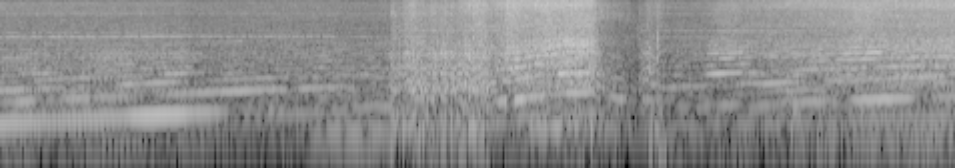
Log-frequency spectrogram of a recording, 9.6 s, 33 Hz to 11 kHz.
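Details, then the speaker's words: Freshly reinstalled big-turbo RB25 NEO on its first drive, about 18-19 psi boost: strong pulls with pitch climbing cleanly through the gears, no knocks or rattles, good oil pressure; the transmission has since turned out damaged. Normal engine under boost. "all right good news is the motor is healthy making good oil pressure sounds good nothing sounds out of place"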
